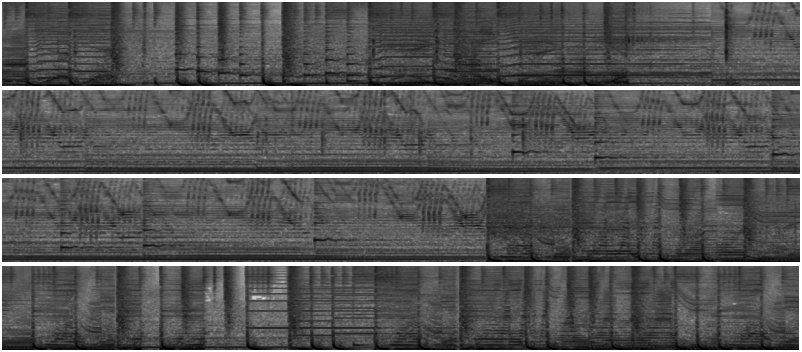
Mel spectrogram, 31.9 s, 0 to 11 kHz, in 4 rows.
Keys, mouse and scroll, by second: 5.0 alt+click, 6.5-31.9 drag.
